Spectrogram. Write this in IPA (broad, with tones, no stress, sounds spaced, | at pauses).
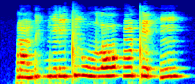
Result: ɾ ɔ̃˨ ɡ͡b i˧ ɡ͡b ĩ˧ ɾ i˧ t i˦ w u˧ l ɔ˦ | ɔ̃˦ t e˦˨ h ĩ˨˦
